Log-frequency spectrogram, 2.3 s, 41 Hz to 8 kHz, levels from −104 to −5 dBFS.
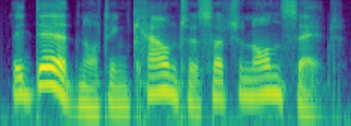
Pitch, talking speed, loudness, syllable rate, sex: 135 Hz, 180 wpm, -19 LUFS, 5.4 syllables/s, male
